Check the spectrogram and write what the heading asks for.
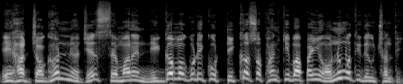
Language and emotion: Odia, angry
